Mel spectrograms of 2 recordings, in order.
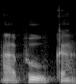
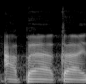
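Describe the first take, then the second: First: A u vowel follows the b sound. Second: An a vowel follows the b sound. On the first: The speaker calls it right. "Yang benar adalah" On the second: The speaker calls it wrong. "nggak boleh"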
